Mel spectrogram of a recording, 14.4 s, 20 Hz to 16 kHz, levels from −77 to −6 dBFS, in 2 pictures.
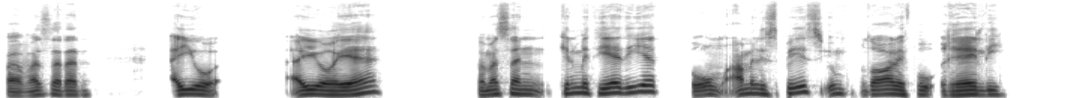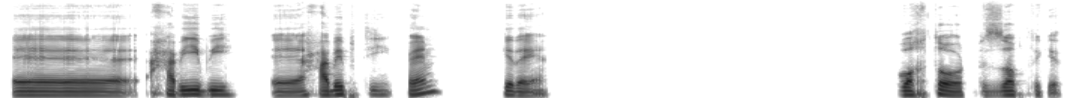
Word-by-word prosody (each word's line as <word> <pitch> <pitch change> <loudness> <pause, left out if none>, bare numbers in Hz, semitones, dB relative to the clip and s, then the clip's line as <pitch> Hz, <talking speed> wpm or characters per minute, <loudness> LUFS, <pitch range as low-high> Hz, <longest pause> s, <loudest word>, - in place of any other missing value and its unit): فمثلًا 110 +3 0 0.6
أيوه 120 -2 +3 0.5
أيوه 115 -1 +5
يا، 140 +12 +4 0.6
فمثلًا 125 +1 0
كلمة 155 +2 0
"يا" 155 +3 +5
ديَّة 190 +5 +1 0.2
باقوم 110 +3 0
عامل 130 0 +1
space، 155 +9 -2
يقوم 135 +1 -4
مطلِّع 125 +2 +3
لي 120 -3 +3
فوق 110 -3 -4
"غالي" 115 +1 +3 0.6
آآ، 100 -2 +1
"حبيبي" 115 -1 0 0.2
آآ 95 0 -1
"حبيبتي"، 110 0 -1
فاهِم؟ 145 +12 0 0.4
كده 105 -3 +1
يعني. - - -5 2.3
وأختار 95 - +3
بالضبط 105 +2 -2
كده، - - -9
115 Hz, 110 wpm, -22 LUFS, 105-125 Hz, 2.3 s, أيوه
